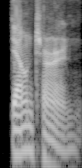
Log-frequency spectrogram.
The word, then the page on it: downturn: American English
